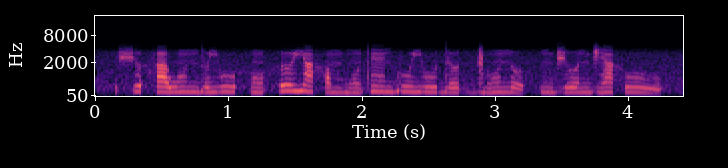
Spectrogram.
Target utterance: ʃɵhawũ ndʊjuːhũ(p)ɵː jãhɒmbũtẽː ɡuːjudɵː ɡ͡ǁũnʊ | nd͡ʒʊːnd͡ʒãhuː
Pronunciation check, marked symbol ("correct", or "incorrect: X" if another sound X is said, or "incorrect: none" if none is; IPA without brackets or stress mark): incorrect: h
